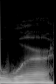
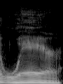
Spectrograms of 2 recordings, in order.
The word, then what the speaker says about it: were: Olha a pronúncia do were, não é where.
